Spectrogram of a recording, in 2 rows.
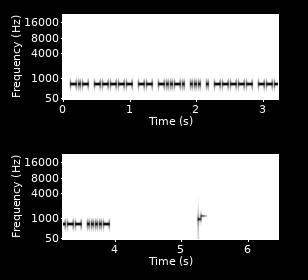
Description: Morse code, heard as a keyed tone, about 40 wpm, 690 Hz. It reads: K0M/SE004
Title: SOTA QSO Practice 40wpm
